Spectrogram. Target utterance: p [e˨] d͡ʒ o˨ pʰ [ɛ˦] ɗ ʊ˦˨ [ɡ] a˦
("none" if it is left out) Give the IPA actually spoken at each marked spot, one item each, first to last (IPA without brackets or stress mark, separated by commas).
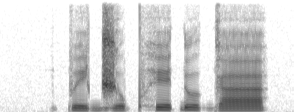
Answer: e˨, e˦, ɡ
